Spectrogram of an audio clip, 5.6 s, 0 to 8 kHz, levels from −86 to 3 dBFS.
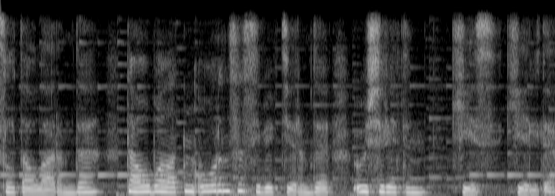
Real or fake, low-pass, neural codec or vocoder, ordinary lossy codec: real; 7.2 kHz; none; none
